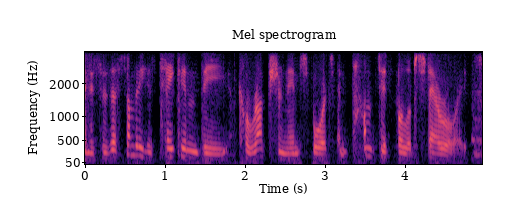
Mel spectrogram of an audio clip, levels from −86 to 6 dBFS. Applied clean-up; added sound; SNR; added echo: neural mask model RNNoise.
